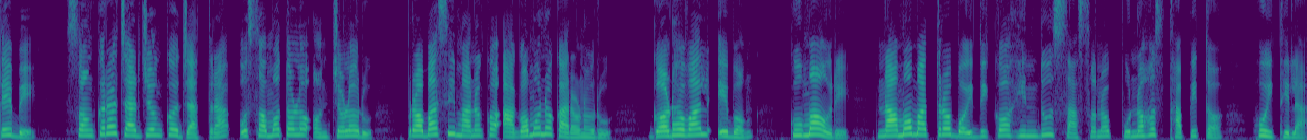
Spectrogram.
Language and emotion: Odia, neutral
